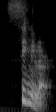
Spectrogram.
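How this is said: The word is pronounced the English way. "but in English we say similar"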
